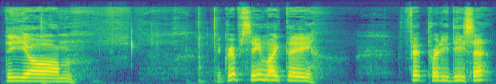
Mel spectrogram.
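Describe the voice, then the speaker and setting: Hoarse gravelly-voiced man with a drawl. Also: high voice, takes it slowly. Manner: relaxed, folksy, with many fillers. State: hoarse from a cold. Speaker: channel host. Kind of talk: casual product review vlog.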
